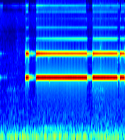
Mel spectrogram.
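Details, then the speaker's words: Whirlpool dryer that would not start or heat, newly replaced thermostat tested with a multimeter on audible ohms/continuity: clear, steady high-pitched beep while probes touch both terminals; continuity shows the thermostat is good. "you basically do this put them on both sides and you hear the audible tone you know say it's good"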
